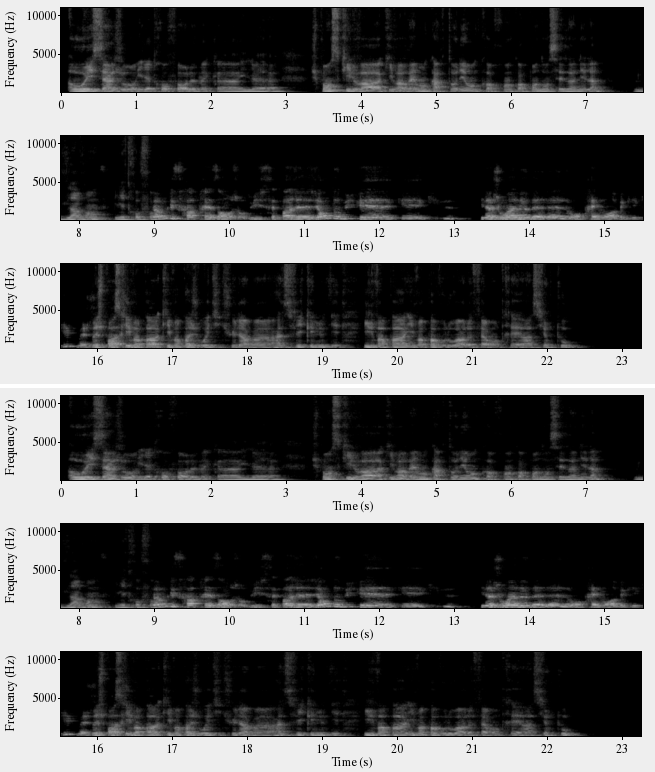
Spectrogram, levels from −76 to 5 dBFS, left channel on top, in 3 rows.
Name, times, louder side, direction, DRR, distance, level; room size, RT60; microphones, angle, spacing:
voice 1, 0.1-7.3 7.6-9.1 15.9-22.3, left 1 dB, 75° left, 0.7 m, -32 dB
voice 2, 9.0-12.6 12.8-13.0 13.4-16.3 16.7-16.8, right 1 dB, 30° left, 0.5 m, -28 dB
4.3 x 2.1 x 3.3 m
head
